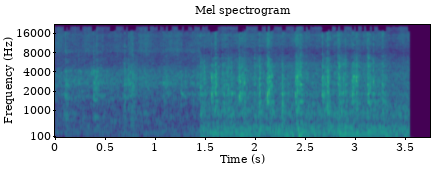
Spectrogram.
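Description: Eggs and sugar being whisked by hand in a bowl, a quick, steady rhythmic clatter and scraping that starts softer, then grows louder and busier before cutting off abruptly.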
